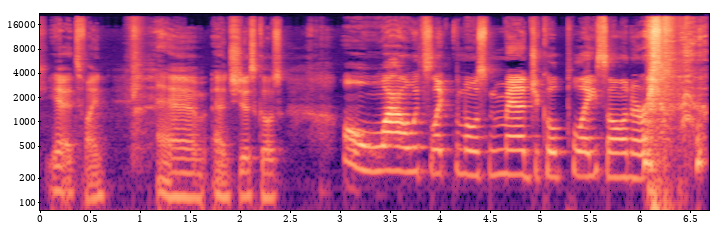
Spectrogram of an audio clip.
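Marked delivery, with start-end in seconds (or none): 3.1-6.6 put-on American accent, very high pitched. Imitating an American girl looking around Temple Bar: imitated American accent. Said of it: "your impression of the American tourist in Temple Bar".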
